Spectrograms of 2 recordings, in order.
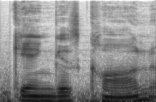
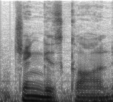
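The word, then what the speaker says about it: Genghis Khan: going to talk to genas Khan or Changas Khan if you want to say his name properly in eastern way we'll do that next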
